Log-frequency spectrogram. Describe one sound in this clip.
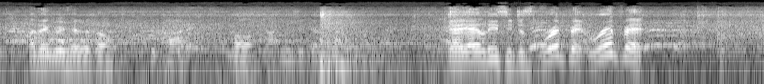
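Young men shout to each other across an echoing ice rink.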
